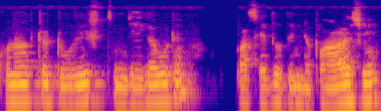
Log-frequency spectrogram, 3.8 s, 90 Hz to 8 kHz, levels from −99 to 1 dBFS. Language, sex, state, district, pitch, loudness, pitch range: Bengali, male, West Bengal, Purulia, 130 Hz, -23 LUFS, 120-135 Hz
